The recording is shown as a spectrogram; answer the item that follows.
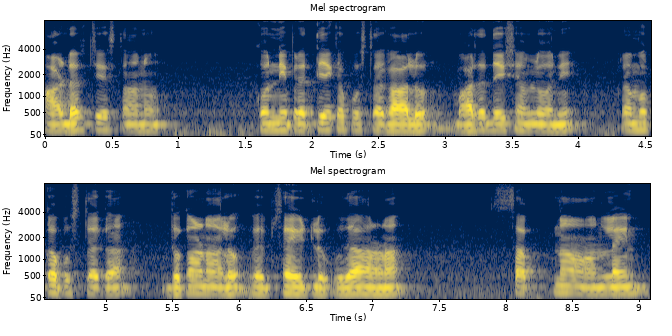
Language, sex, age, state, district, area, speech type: Telugu, male, 18-30, Telangana, Suryapet, urban, spontaneous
